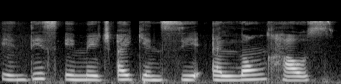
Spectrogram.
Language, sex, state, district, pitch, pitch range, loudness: English, female, Nagaland, Kohima, 210 Hz, 200-220 Hz, -15 LUFS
